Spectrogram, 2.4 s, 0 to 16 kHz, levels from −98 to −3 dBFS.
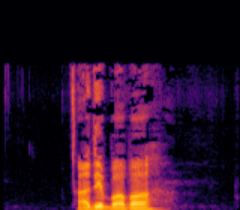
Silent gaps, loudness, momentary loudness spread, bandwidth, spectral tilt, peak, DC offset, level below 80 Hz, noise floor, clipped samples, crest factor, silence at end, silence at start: none; -17 LUFS; 18 LU; 11.5 kHz; -5.5 dB/octave; 0 dBFS; under 0.1%; -62 dBFS; -76 dBFS; under 0.1%; 20 dB; 0.8 s; 0.7 s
